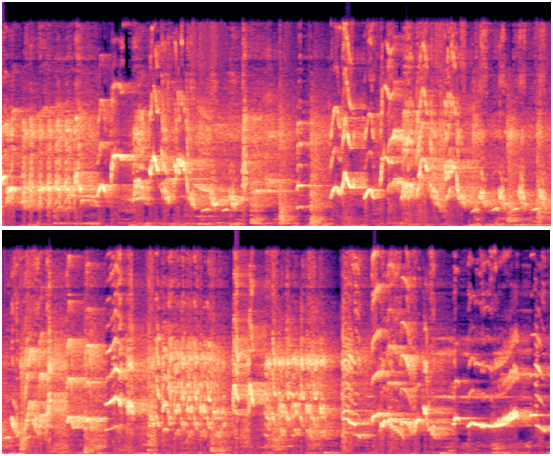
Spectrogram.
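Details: Oriental magpie-robin (kacer) singing grabakan and bringing out isian: a clean, unbroken stream of very high, rapid chirps, twitters and sweeping whistles, with almost no low background.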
